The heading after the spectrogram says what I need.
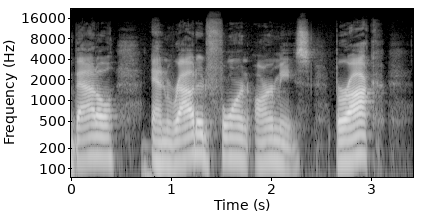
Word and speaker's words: Barak: Barak is how you pronounce that.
